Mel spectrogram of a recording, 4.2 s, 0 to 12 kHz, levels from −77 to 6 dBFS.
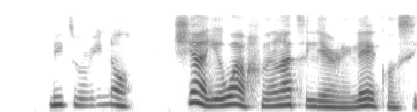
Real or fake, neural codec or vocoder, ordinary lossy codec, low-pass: fake; codec, 16 kHz, 0.8 kbps, ZipCodec; AAC, 64 kbps; 7.2 kHz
